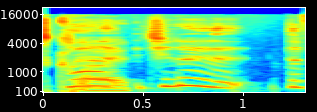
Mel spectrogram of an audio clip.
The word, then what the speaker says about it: Chluaid: But it's Chluaid, and it's pronounced Chluaid. No, it's pronounced Clyde. Pretty much everybody who sees it without knowing how it's pronounced, unless they're Scottish and they know a little bit of Gaelic. They'll just say Chluaid, but it's Clyde.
